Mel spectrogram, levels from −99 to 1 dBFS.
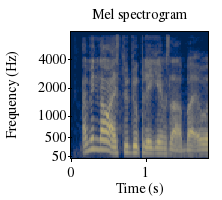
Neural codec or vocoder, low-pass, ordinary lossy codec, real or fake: codec, 16 kHz, 8 kbps, FreqCodec, smaller model; 7.2 kHz; none; fake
